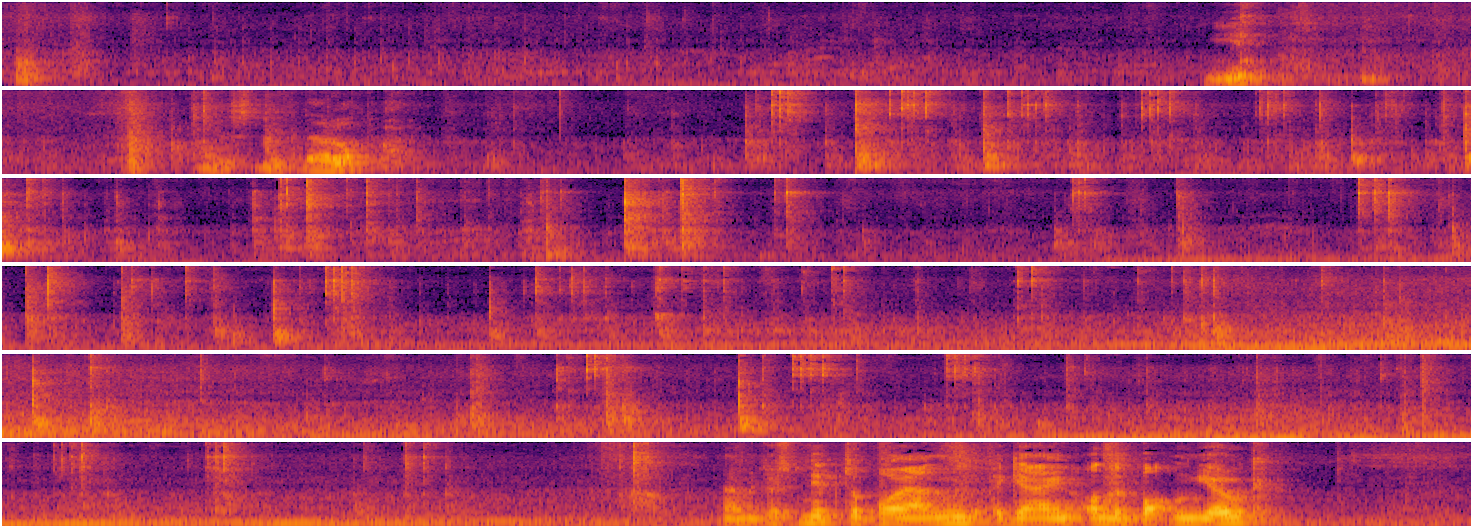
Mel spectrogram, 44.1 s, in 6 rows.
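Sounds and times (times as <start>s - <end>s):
scraping rustling noise: 6.4s - 8.8s, 41.0s - 42.6s
metal tools clicking and knocking: 11.0s - 18.8s, 19.9s - 20.8s, 21.4s - 30.0s, 31.7s - 39.1s.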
